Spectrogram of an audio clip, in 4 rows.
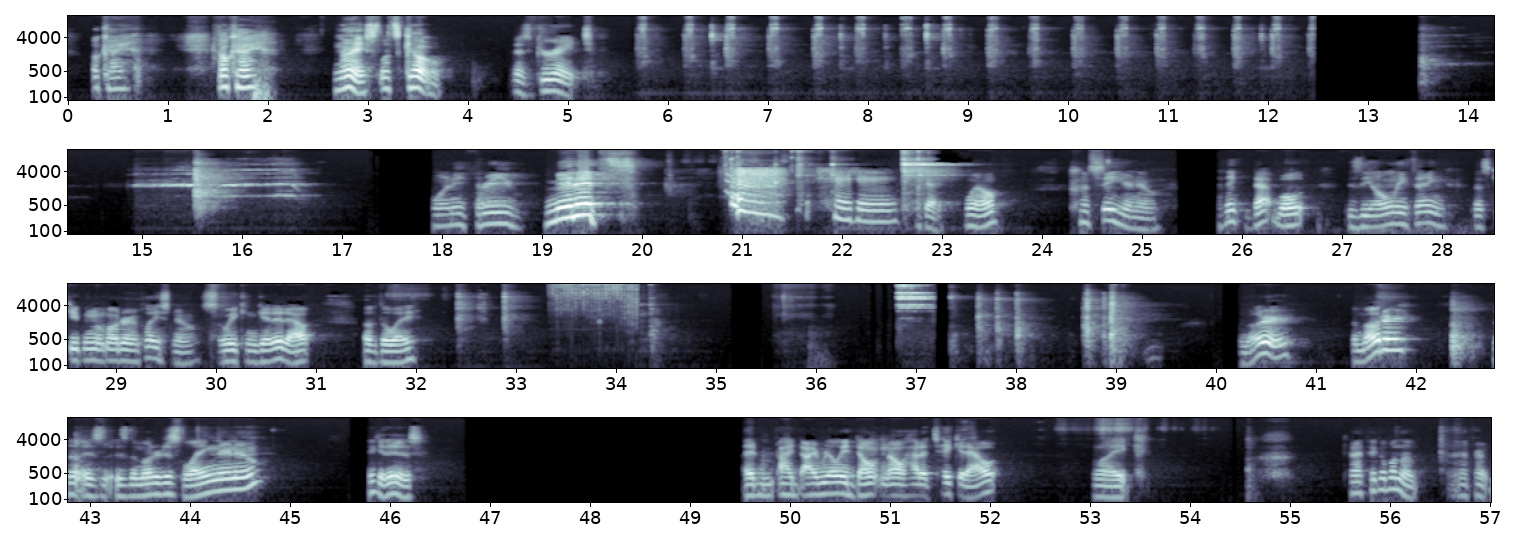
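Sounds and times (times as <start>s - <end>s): hand ratchet clicking: 5.7s - 12.5s, 33.4s - 34.3s
ringing metal clink: 21.5s - 23.3s, 36.8s - 37.2s.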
